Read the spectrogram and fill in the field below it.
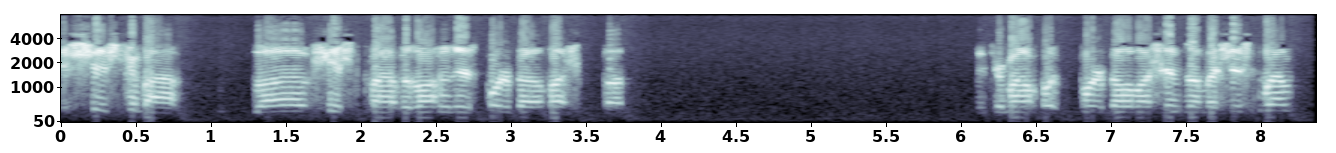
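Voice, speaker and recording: Bright, chatty woman drag racer. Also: sits low, flat delivery, a little fast, long pauses, no echo, rough recording. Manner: chatty, laughs easily, repeats words. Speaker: jet dragster driver, guest. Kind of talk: casual interview chat.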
